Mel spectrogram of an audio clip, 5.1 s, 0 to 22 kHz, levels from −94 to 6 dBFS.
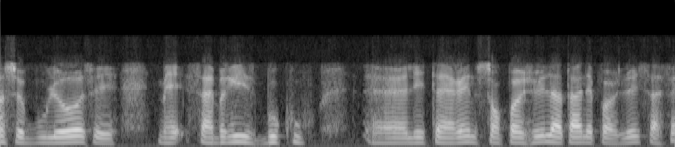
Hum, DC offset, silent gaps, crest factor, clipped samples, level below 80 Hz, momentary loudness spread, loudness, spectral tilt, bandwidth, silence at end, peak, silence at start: none; under 0.1%; none; 18 dB; under 0.1%; -62 dBFS; 14 LU; -21 LUFS; -7 dB/octave; 7.8 kHz; 0 s; -4 dBFS; 0 s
